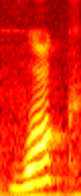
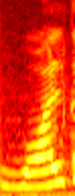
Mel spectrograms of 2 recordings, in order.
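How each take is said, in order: First: वॉक with a silent L; correct pronunciation. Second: वॉल्क with the L sounded, shown as the mistake; wrong pronunciation. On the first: Teacher giving students the right reading वॉक. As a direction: say वॉक and drop the L. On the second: Teacher showing students the wrong reading वॉल्क. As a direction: say वॉल्क with a clear L as the wrong take. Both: Shown as a demonstration. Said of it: "इसको वॉल्क तो नहीं पढ़ते हो".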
